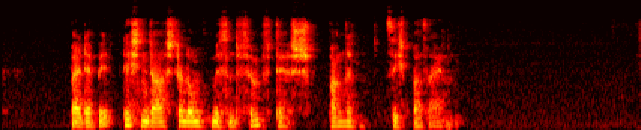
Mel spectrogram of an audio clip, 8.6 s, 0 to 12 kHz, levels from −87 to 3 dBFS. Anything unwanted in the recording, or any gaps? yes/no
no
